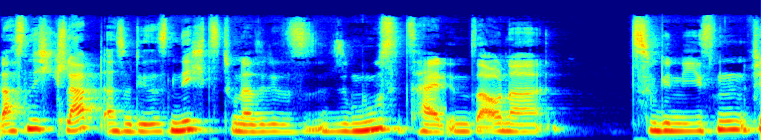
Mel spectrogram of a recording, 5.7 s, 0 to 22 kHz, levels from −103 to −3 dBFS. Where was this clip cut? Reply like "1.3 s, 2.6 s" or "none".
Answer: 3.3 s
